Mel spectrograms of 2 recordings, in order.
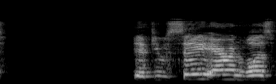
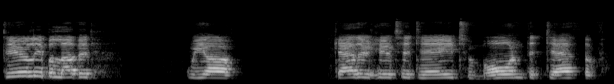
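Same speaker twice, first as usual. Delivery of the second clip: mock solemn eulogy; 4 semitones lower than usual. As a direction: speak like a priest at a funeral. Improv funeral eulogy.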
